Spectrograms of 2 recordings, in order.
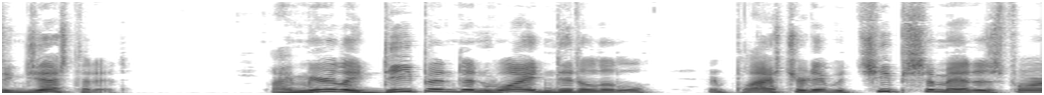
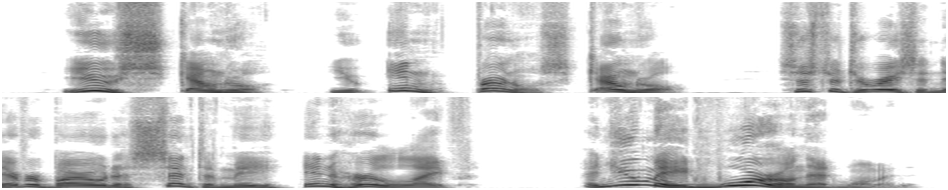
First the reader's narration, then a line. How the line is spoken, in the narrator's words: His rage choked him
